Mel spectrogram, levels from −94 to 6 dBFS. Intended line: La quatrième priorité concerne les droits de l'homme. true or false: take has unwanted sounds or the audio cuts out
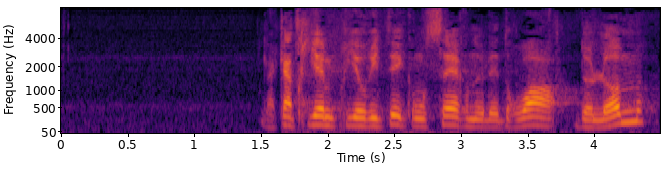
false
